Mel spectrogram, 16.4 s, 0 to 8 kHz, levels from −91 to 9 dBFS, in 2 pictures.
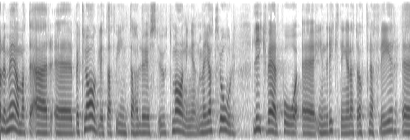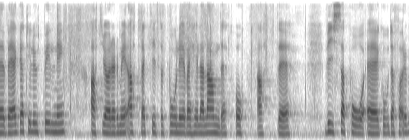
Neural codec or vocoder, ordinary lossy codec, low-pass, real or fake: none; none; 7.2 kHz; real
